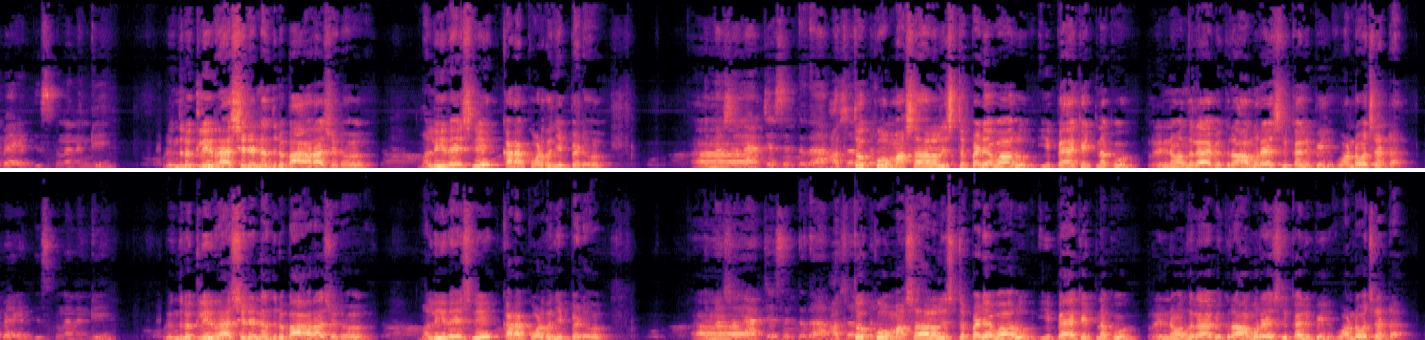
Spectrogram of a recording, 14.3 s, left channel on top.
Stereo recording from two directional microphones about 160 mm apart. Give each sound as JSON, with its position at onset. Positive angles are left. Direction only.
{"t": 1.7, "sound": "speech", "side_deg": -5}
{"t": 7.0, "sound": "a man's voice", "side_deg": -10}
{"t": 8.5, "sound": "a man's voice", "side_deg": -5}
